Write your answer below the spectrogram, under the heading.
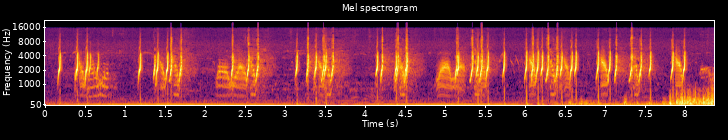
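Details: Common quail call used as a hunting lure: short clusters of sharp, bright pulsed notes, repeated roughly once a second for about nine bursts, ending in a brief rush of noise.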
